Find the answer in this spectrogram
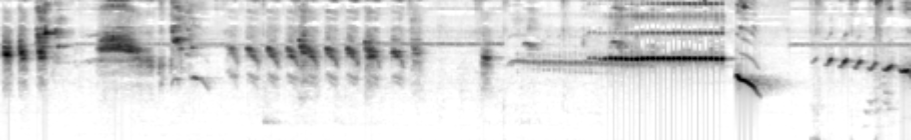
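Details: Common iora duet used as a lure to make kept birds sing, with a series of short chirped notes, a buzzy burst, a rapid pulsing trill, then falling slurred whistles.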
